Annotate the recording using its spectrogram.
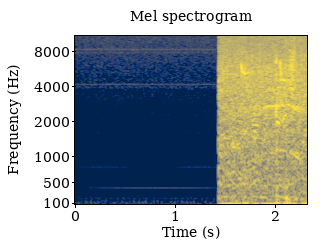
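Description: Near silence with a faint steady hum, then, about one and a half seconds in, open-air sports-field ambience cuts in: a fluctuating low rumble like wind on the microphone, with faint short high chirps.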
